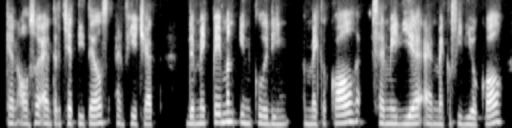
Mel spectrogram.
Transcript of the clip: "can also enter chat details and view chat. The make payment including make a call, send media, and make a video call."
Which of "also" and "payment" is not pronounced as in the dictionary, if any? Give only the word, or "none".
none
